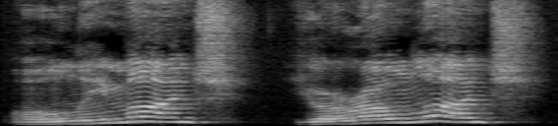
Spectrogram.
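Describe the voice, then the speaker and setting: A woman voicing a loud, exuberant young boy shark in a children's storybook, with a drawn-out, enthusiastic delivery. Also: fairly high pitch, big pitch swings, echoey room, far from the mic, pitched above the performer's own voice, exaggerated voice. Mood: pleased, determined.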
